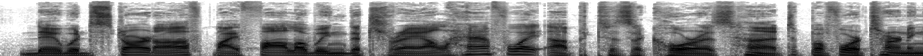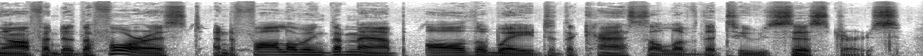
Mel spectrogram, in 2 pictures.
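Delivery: plain reading voice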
